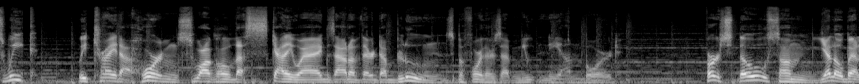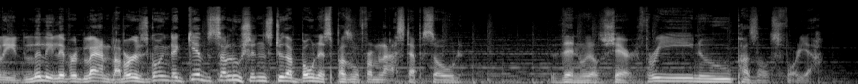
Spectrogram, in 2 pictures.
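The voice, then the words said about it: Put-on pirate captain accent. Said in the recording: “Oh, thanks, Captain. And don't worry, that's the last of that accent you'll get on this episode.”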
